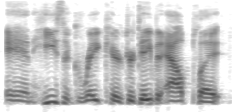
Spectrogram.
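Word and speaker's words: David Alpay: David Alplay, David Alpe is how you say his name.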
